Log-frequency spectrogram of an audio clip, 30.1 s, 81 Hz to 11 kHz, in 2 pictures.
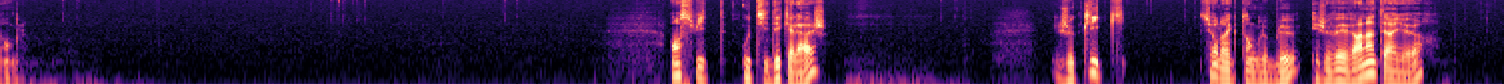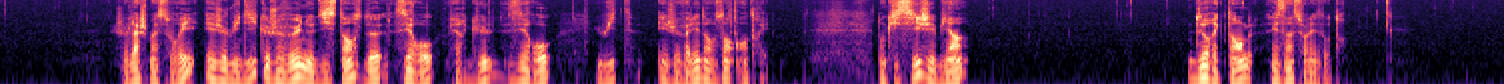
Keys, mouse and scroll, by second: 0.5 shift+click, 3.2 shift+click, 5.0 shift+click, 9.3 click, 11.8 click, 18.9 KP_0, 19.2 ,, 19.9 KP_0, 20.7 KP_8, 22.3 KP_Enter, 24.8 click, 25.7-26.9 middle drag.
